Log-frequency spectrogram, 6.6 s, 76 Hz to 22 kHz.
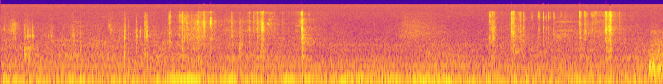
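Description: Ratchet wrench clicking in two runs of quick clicks, the first about 2–3 seconds long and the second shorter near the end, while tightening the nut on a pickup's front tie rod end. A low steady hum sits under it.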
